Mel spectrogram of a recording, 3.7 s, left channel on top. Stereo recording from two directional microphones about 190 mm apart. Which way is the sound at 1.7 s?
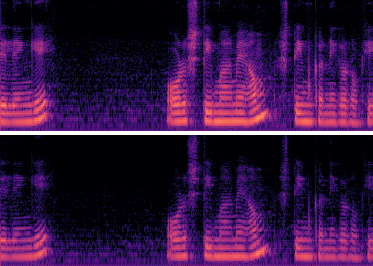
15° left (ahead or behind).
